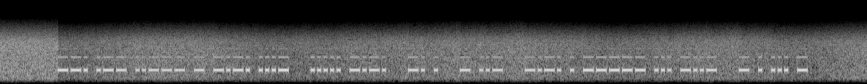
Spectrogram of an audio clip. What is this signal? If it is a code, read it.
Morse code, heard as a keyed tone, machine-sent, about 37 wpm, 670 Hz, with radio static. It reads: GW2TCV 5C NE TU CE0SX TEST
